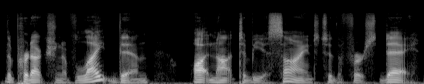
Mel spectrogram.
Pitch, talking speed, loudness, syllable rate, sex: 90 Hz, 200 wpm, -22 LUFS, 5.0 syllables/s, male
